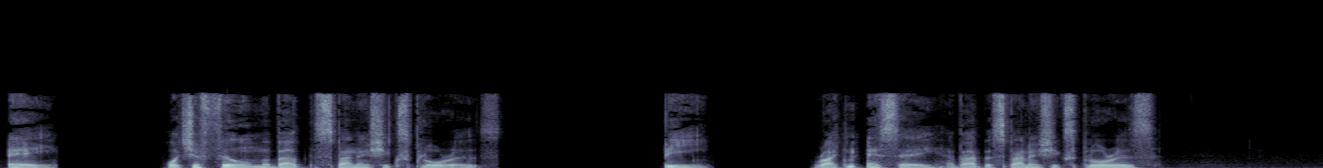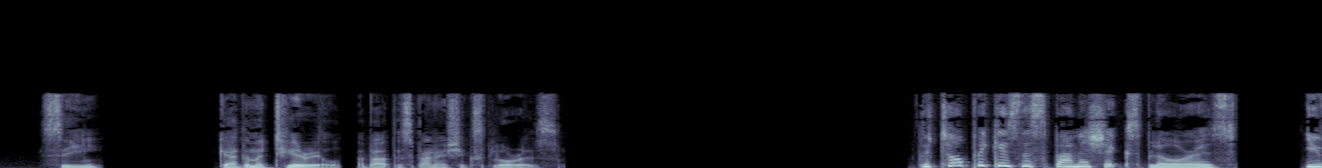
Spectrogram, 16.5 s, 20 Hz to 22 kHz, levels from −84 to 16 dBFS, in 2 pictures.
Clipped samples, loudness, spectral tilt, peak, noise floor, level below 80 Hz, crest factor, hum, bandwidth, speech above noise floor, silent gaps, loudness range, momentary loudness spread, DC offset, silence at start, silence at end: under 0.1%; -18 LUFS; -5.5 dB/octave; 0 dBFS; -66 dBFS; -44 dBFS; 18 dB; none; 10.5 kHz; 49 dB; 0.37-1.01 s, 3.15-4.13 s, 4.48-5.06 s, 8.94-9.60 s, 10.42-10.49 s, 11.81-13.94 s, 16.02-16.39 s; 8 LU; 11 LU; under 0.1%; 0.05 s; 0 s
